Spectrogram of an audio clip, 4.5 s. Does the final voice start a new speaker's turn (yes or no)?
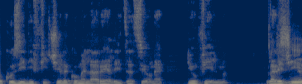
yes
